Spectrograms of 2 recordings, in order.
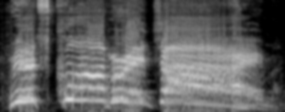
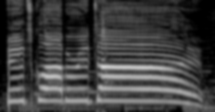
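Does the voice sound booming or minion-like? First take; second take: booming; minion-like. First: It is said in a big booming voice. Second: It is said in a weak, minion-like voice.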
